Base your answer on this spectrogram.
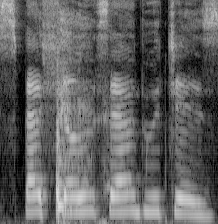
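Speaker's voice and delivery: put-on slow speaking. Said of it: "I'm speaking slowly".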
